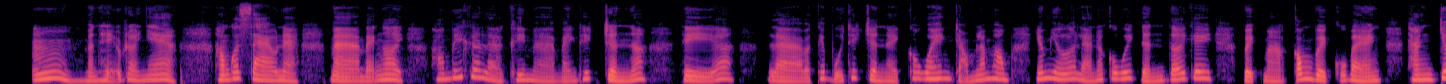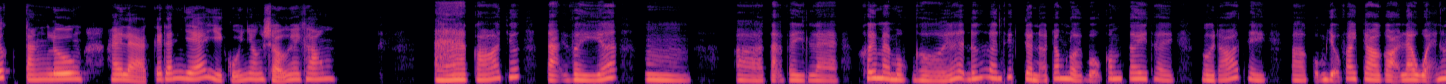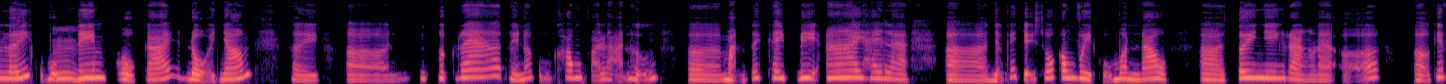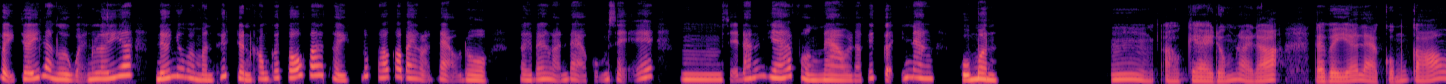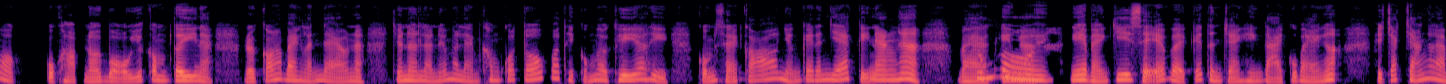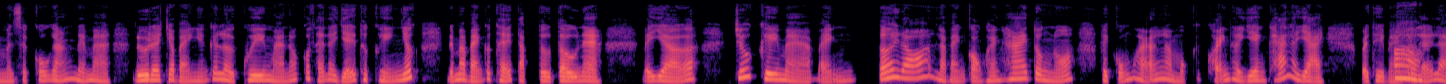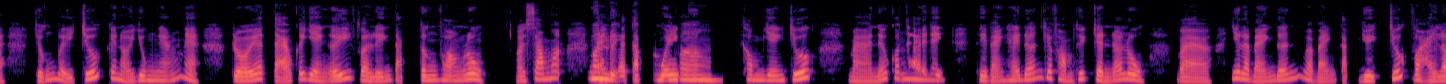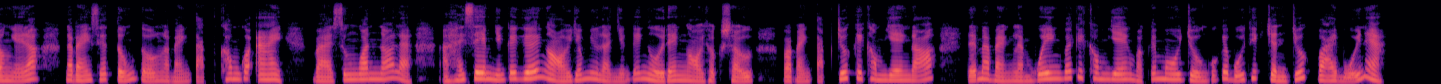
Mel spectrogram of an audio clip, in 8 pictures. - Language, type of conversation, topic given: Vietnamese, advice, Làm thế nào để vượt qua nỗi sợ thuyết trình trước đông người?
- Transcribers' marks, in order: tapping; other background noise; in English: "team"; in English: "K-P-I"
